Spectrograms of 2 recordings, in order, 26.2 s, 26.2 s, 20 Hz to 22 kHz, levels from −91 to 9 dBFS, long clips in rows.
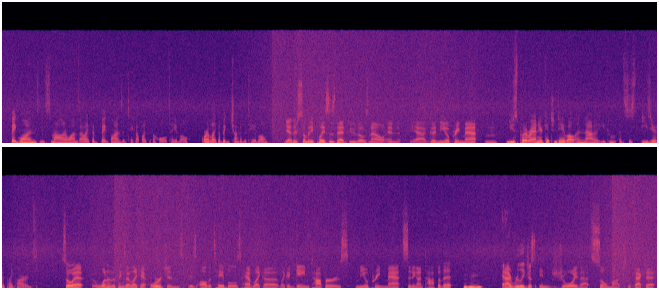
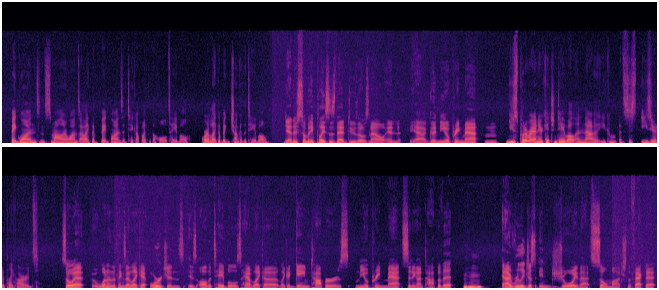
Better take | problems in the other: second | hiss; loud; throughout; 9 dB below the speech; faint in the second

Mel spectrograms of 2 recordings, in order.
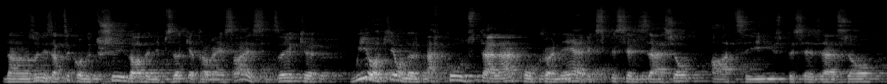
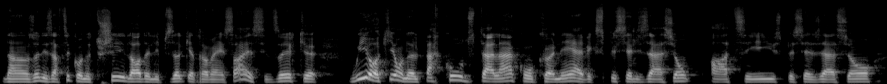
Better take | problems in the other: second | room echo; slight; dies away in 0.8 s // off-mic speech; somewhat distant

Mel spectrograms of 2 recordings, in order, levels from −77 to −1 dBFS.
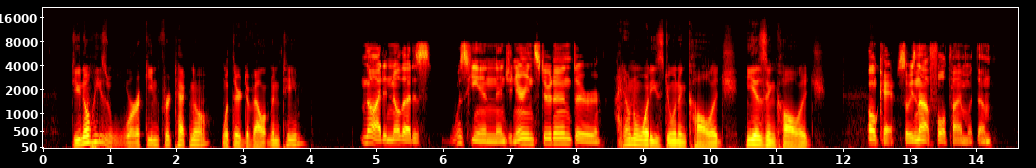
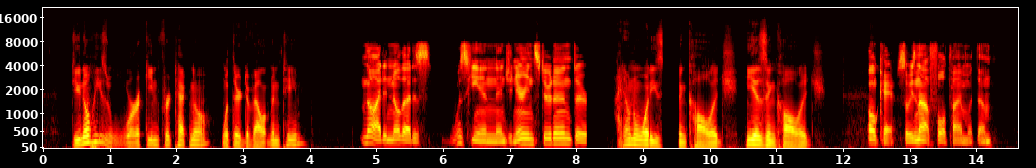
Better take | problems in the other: first | audio cutting out; at 8 s and at 9.5 s

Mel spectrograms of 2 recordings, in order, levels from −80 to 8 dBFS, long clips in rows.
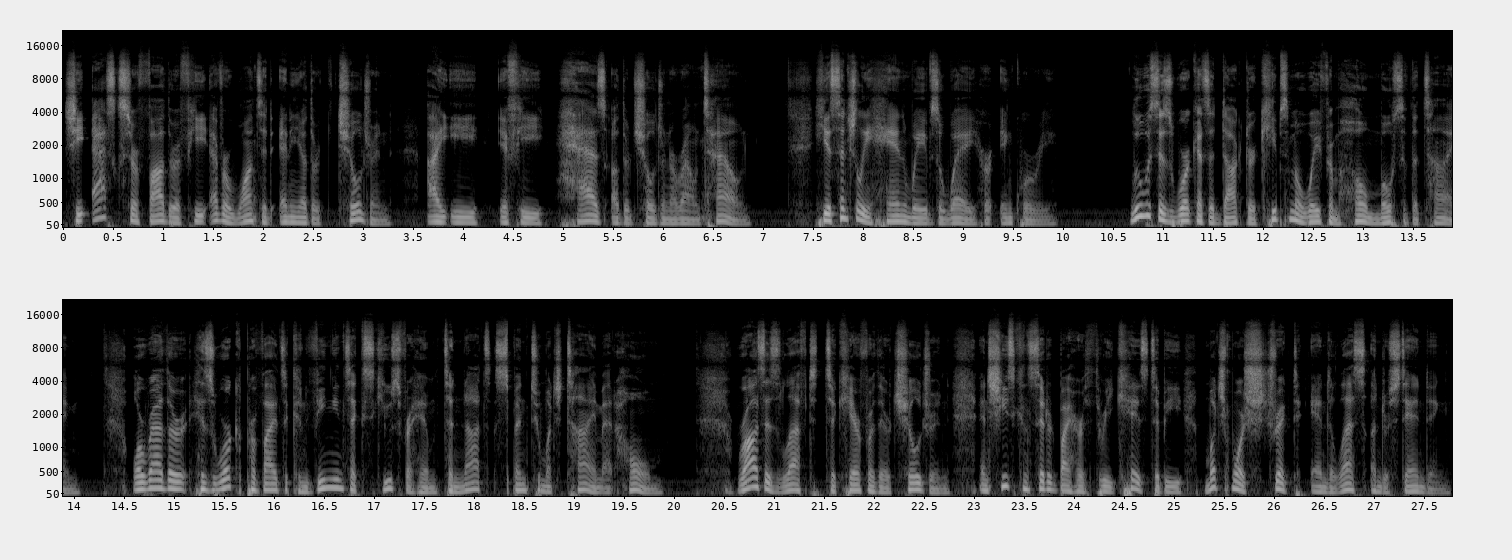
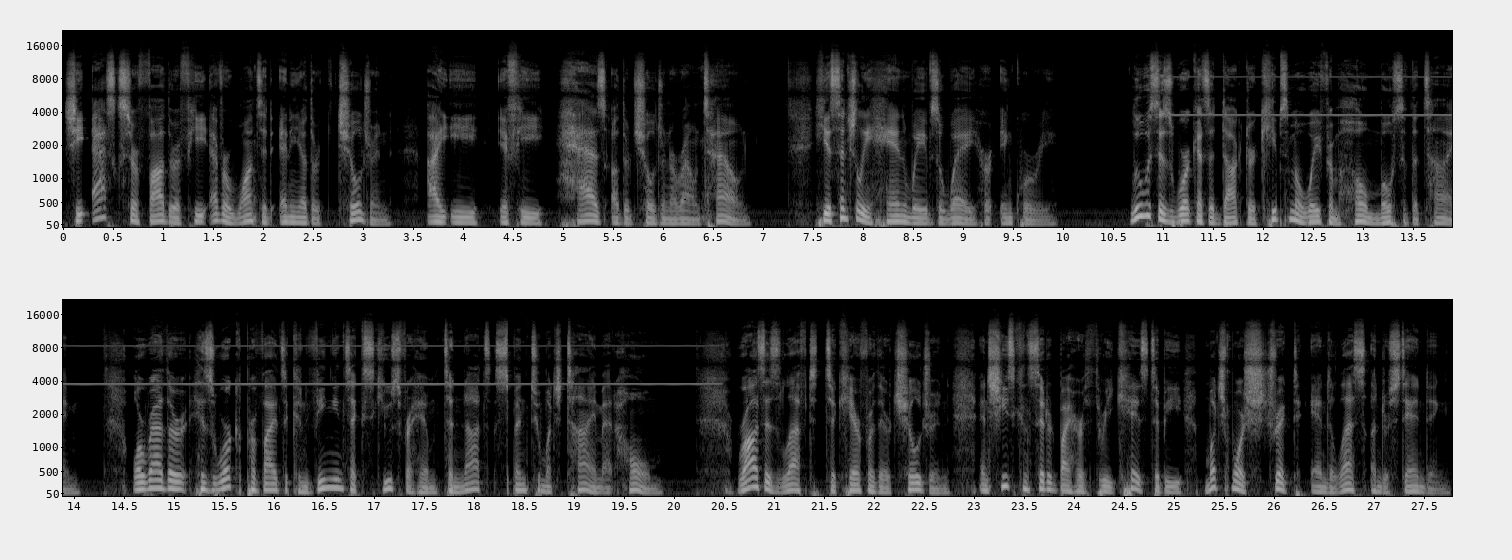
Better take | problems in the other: first | high-pitched whine; noticeable; from 11 to 20 s; 4 kHz, 15 dB below the speech

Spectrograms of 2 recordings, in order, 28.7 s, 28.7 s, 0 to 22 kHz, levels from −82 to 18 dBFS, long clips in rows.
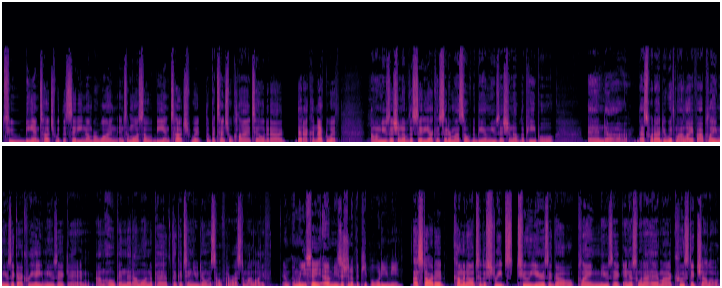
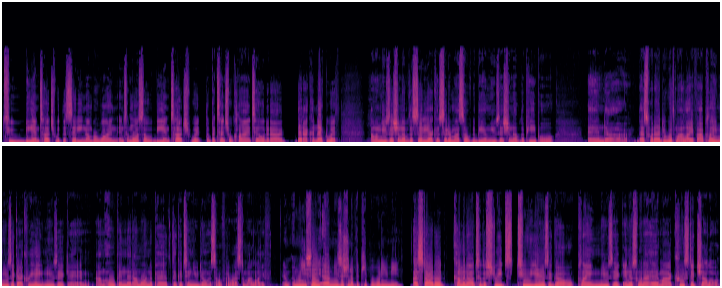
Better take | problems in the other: first | distortion; slight; 10 dB below the speech

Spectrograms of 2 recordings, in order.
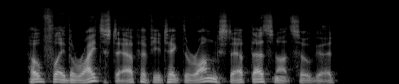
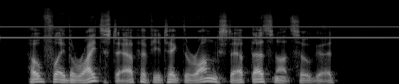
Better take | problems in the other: first | high-pitched whine; loud; throughout; 3.5 kHz, 8 dB below the speech

